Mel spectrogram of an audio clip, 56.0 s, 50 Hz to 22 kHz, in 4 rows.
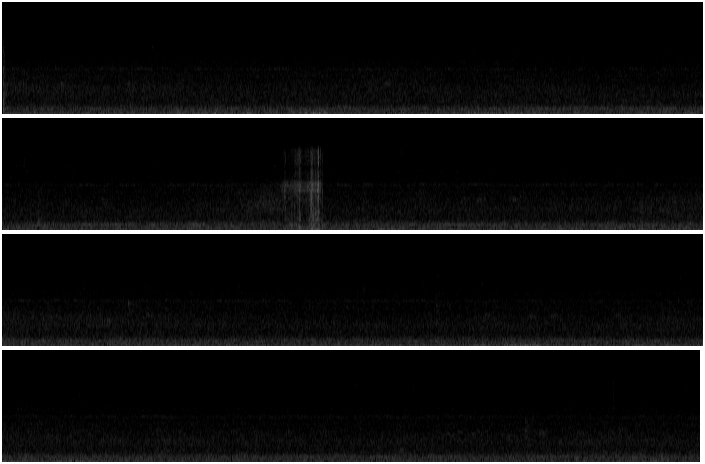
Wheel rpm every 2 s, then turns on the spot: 0, 0, 0, 0, 0, 0, 0, 0, 0, 0, 0, 0, 0, 0, 0, 0, 0, 0, 0, 0, 0, 0, 0, 0, 0, 0, 0, 0.
none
